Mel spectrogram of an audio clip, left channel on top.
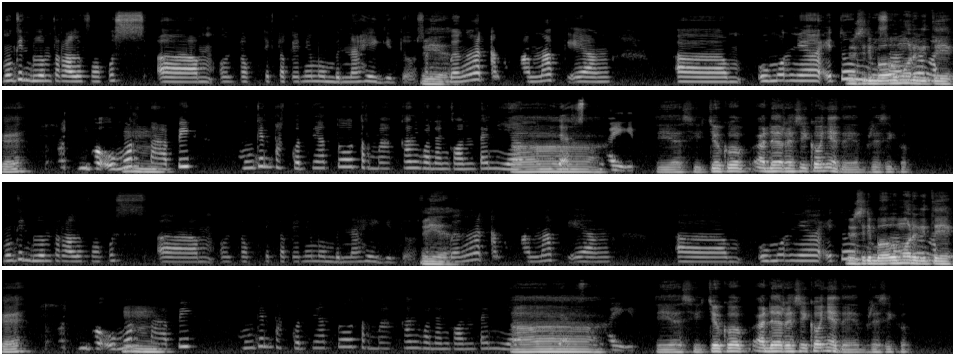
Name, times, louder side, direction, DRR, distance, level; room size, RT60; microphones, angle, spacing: voice 1, 0.0-2.5 2.9-6.1 6.7-9.4 10.3-11.4 11.9-15.3 15.6-15.8, left 7 dB, 70° left, 0.3 m, -27 dB
voice 2, 4.2-4.5 8.4-9.8 10.7-11.1 14.6-15.5 16.1-18.5, right 2 dB, 30° right, 0.6 m, -21 dB
6.9 x 2.4 x 2.8 m
head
